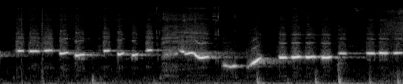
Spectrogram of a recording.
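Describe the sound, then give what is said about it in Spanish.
Lively melodic whistling runs as a rapid string of short, bright notes. The pitch steps up and down with a brief dip and swoop midway, and the whistle is heard alone, with no talking. “ponos unos silbitos, no sé por dónde van.”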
